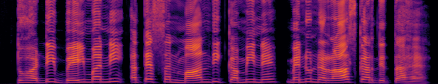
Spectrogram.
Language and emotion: Punjabi, disgusted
